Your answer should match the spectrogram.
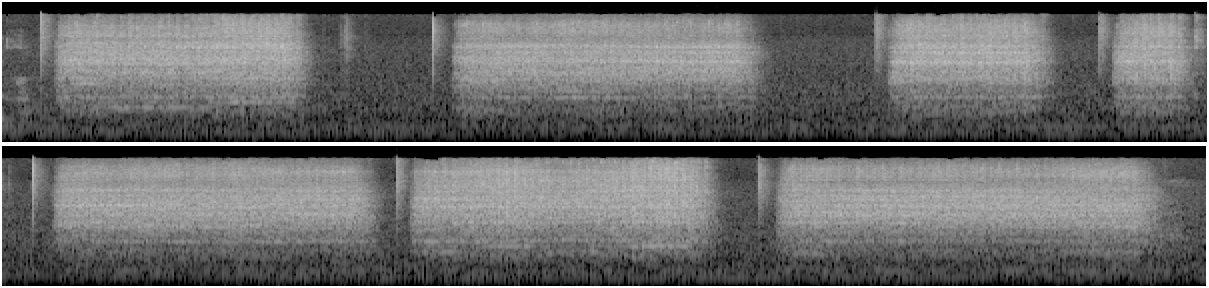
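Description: Small gear motor and metal gear train of a modified Tomy Dingbot toy robot running in short bursts as remote buttons are pressed, with the ratchet pawl clicking. It starts and stops about seven times, most runs a second or two long and a couple very brief.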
